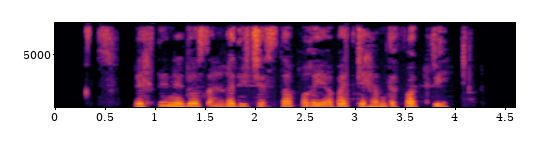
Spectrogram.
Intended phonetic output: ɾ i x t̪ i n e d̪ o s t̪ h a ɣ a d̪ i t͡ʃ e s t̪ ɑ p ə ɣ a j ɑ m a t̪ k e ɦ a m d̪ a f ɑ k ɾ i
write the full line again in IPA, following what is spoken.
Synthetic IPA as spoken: ɾ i x t̪ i n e d̪ o s t̪ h a ɣ a d̪ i t͡ʃ e s t̪ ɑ p ə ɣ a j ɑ b a t̪ k e ɦ a m d̪ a f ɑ k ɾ i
